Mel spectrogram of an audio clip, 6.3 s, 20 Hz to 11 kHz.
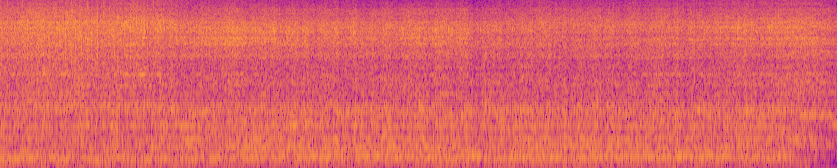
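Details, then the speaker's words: Four-turbo AWD LS-swapped Audi Quattro race car after boost reached about 27 psi: rough running with a harsh hissing chuff pulsing from the crankcase, heavy blow-by; they suspect a holed piston or broken rings, and the engine will be torn down. "That's straight up blow-by. So we either poked a hole in the piston or snapped some rings, but we'll figure that out because we're gonna pull this engine apart."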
